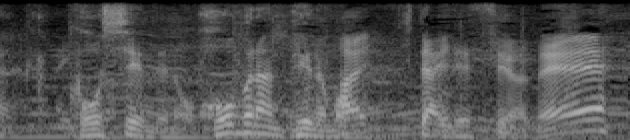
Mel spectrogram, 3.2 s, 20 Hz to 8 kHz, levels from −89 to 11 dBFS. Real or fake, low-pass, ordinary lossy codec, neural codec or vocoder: fake; 7.2 kHz; none; vocoder, 44.1 kHz, 128 mel bands every 512 samples, BigVGAN v2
